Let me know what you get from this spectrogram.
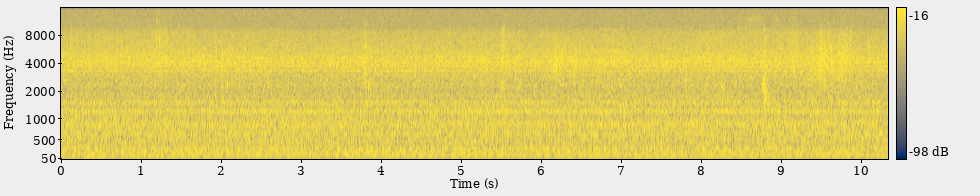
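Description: A steady low hum, with a few faint short clicks and smacks of eating fried chicken with the fingers.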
